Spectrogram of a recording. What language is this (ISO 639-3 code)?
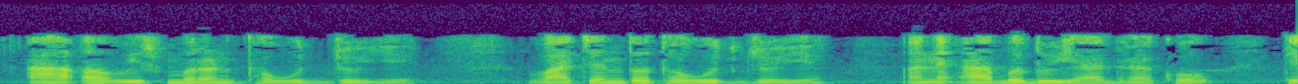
guj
